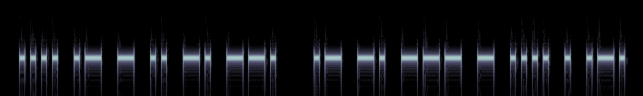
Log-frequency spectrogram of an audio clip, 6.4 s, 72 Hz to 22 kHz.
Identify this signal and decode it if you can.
Morse code, heard as a keyed tone, about 22 wpm, 700 Hz. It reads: HATING ANOTHER
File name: Sets of 9 Words - 22wpm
